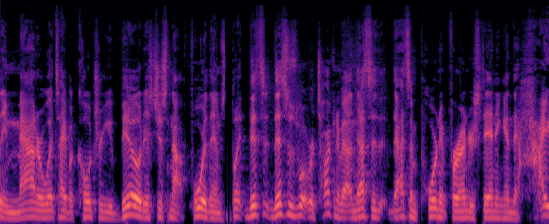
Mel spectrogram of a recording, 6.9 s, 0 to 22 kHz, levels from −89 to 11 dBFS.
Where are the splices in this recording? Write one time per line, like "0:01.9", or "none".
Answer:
0:02.8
